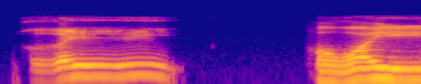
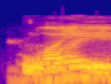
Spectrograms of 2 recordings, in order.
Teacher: پہلے ہونٹ گول کر لیں پھر اس کو پڑھیں گے تو غوئی بنے گا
